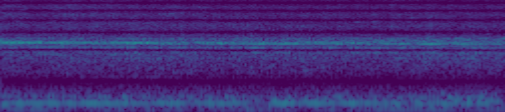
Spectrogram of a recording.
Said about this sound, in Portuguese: Nossa, tá dando um buzinaço aqui.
